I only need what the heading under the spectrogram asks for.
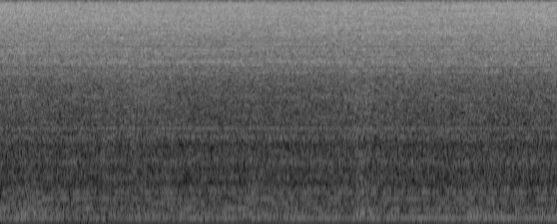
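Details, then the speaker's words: Laser cutter firing with no material and air assist off: only a steady low hum and soft hiss, no whine; the squeal appears only when cutting material. "тихо-спокойно никаких отклонений"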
